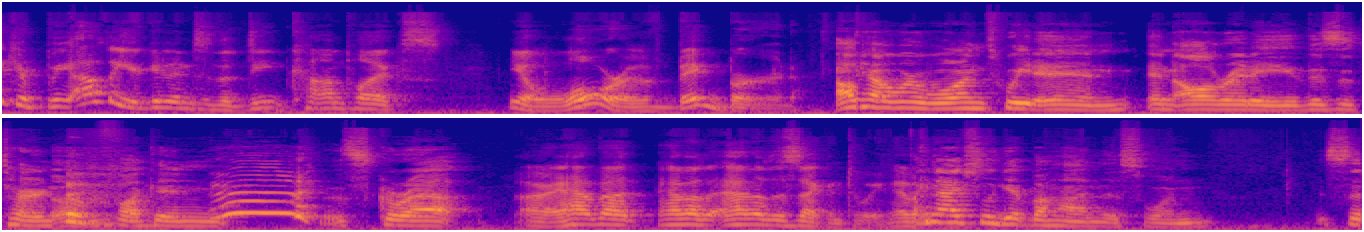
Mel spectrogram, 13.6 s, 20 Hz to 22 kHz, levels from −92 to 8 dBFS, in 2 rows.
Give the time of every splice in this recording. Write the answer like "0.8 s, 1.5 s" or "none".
4.3 s, 7.1 s, 11.4 s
